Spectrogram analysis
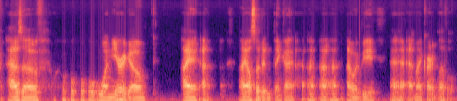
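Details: Adult man with developmental stuttering including word repetitions, speaking live in a solo livestream; stuttering.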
